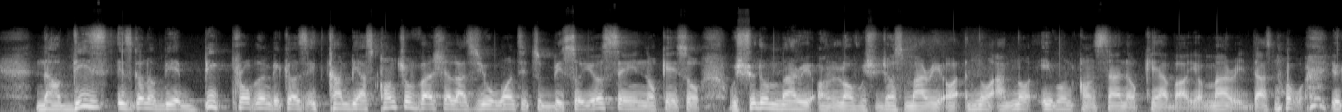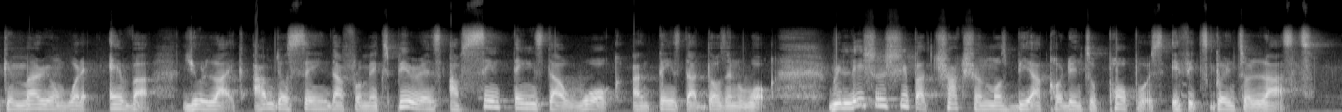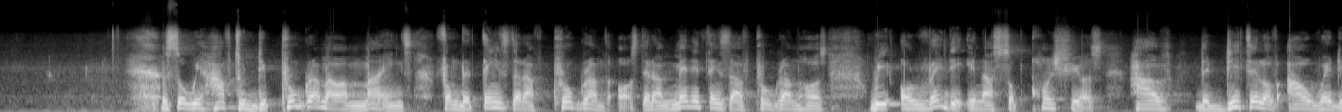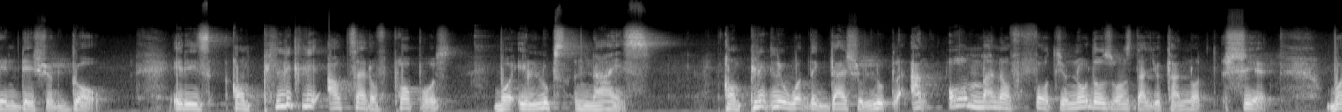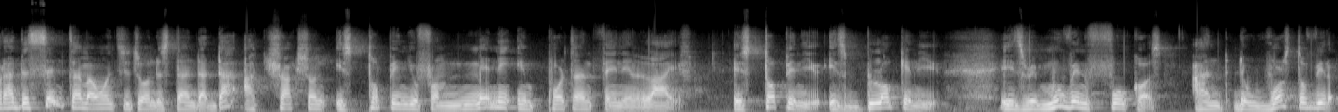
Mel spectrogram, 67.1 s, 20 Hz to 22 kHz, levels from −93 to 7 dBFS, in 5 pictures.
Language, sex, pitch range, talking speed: English, male, 100-135 Hz, 165 wpm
